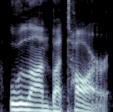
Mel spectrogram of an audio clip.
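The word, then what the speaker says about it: Ulaanbaatar: anglicization of what the country's actual name is ulan batar u-u-l-a-a-n-b-a-t-a-r and it was only recently changed back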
